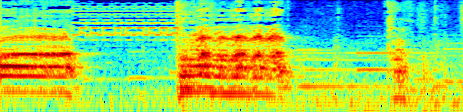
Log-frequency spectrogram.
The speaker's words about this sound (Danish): Det er telefonen, der ringer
